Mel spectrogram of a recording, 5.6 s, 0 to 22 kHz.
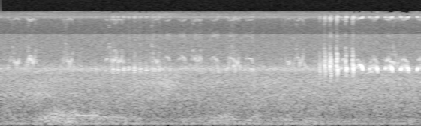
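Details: Osprey at a nest by the mouth of Hellgate Canyon, Missoula, Montana, on 3 August 2024, as the male brings a fish for breakfast; a rapid run of short, high, sharp chirps in the last moments over a steady hum of traffic.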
